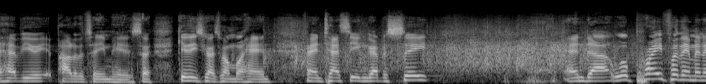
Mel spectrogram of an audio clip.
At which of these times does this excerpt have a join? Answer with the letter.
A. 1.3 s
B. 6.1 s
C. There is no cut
A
